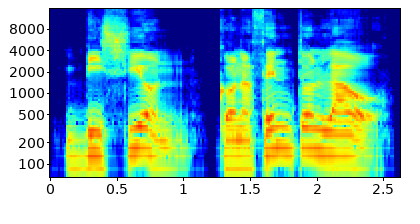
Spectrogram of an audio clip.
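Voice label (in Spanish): "visión", Spanish; mekanta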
